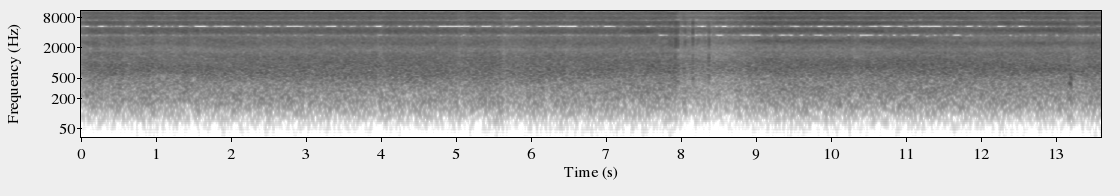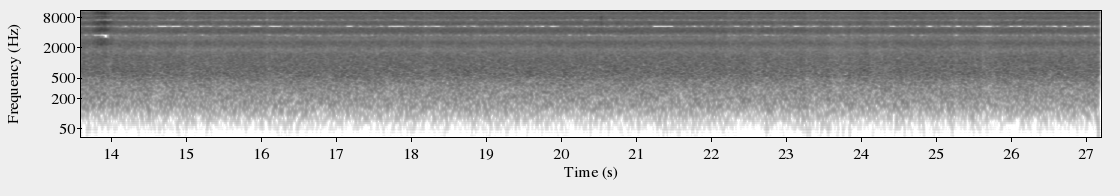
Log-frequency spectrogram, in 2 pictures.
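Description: Fast mountain river rushing over rocks in white-water rapids, a loud, steady rush of water.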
